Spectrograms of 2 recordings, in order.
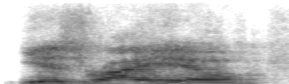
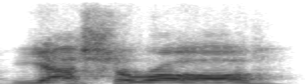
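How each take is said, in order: First: The name begins 'yis' and ends 'rael'. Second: The name ends in a short 'al' sound. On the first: "Not Yisrael" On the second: "not uh uh Yasharal"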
